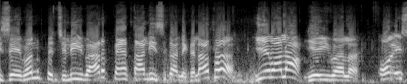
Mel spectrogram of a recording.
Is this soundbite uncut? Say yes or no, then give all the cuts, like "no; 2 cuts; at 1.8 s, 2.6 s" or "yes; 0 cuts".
yes; 0 cuts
